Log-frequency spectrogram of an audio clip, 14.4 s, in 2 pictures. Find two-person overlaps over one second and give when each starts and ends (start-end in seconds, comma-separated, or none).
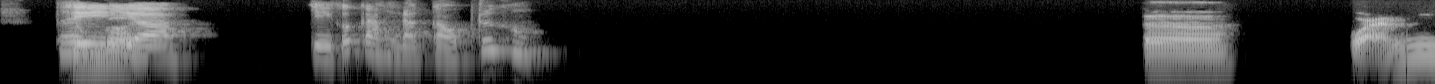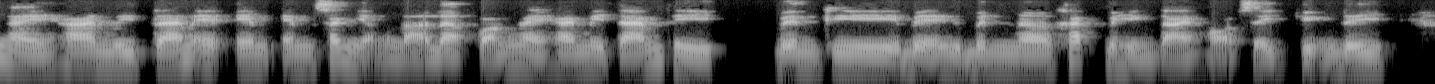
none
